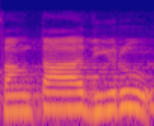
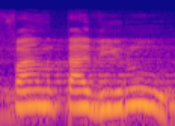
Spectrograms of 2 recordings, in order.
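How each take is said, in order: First: The 'ta' vowel is long, the 'ru' short. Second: The 'ta' vowel is short, the 'ru' long. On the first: The speaker calls it wrong. "ru-nya malah pendek, tanya malah panjang gitu" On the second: The speaker calls it right. "ternyata yang benar itu fantadiru, tanya pendek, ro-nya pakai waw"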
